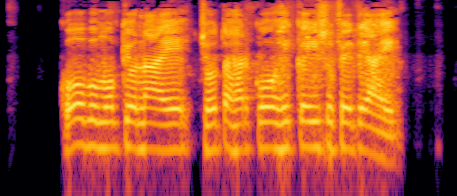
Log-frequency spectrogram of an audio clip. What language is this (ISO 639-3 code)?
snd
